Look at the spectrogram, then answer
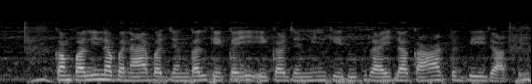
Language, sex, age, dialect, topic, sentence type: Chhattisgarhi, female, 18-24, Western/Budati/Khatahi, agriculture, statement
